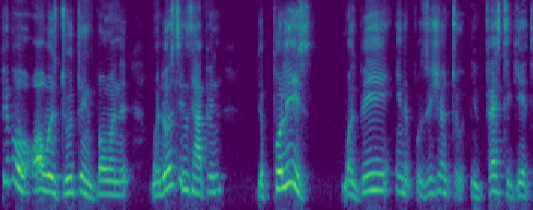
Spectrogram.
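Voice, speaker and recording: This man talks at a moderate pace in a high voice with lively intonation. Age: 60s. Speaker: presidential candidate, lawyer. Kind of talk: interview.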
